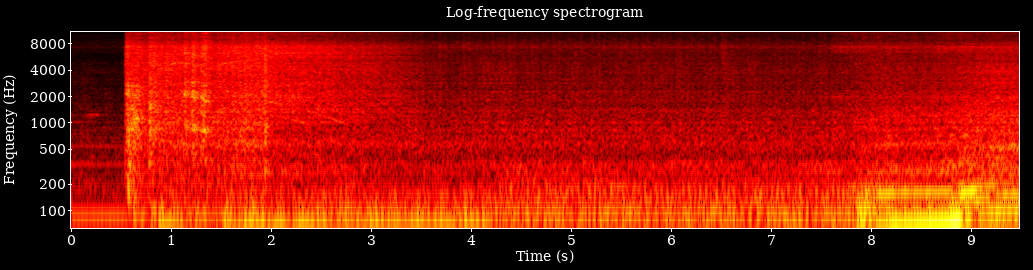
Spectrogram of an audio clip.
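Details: Toyota Tercel wagon 3A engine after head gasket replacement, with timing checked and the missing exhaust gasket fitted. It cranks briefly, catches cleanly and settles into a steady, even idle with a smooth blip; runs healthy.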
